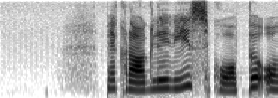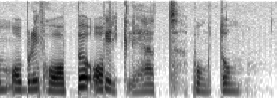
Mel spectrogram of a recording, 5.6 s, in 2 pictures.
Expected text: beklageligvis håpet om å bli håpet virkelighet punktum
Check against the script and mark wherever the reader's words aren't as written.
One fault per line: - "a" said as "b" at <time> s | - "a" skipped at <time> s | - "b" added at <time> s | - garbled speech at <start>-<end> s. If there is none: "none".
none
